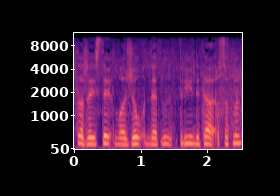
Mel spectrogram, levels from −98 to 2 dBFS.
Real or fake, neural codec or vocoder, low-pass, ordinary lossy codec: fake; autoencoder, 22.05 kHz, a latent of 192 numbers a frame, VITS, trained on many speakers; 9.9 kHz; MP3, 48 kbps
